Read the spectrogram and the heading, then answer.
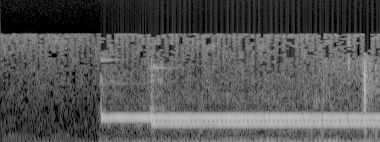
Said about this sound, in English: Oh, dear. Come on, Mum. It could be anybody. You can't live in fear of the doorbell for the rest of your life.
